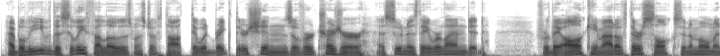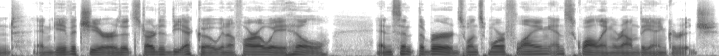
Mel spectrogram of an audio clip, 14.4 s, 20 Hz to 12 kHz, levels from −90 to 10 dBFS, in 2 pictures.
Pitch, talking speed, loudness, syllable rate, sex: 100 Hz, 235 wpm, -20 LUFS, 5.6 syllables/s, male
